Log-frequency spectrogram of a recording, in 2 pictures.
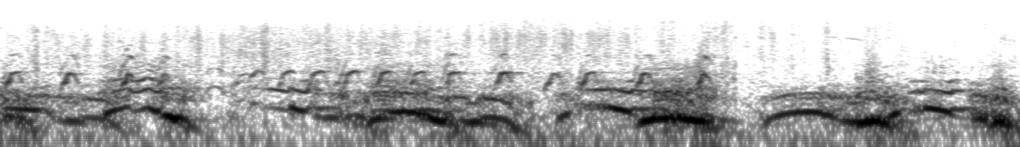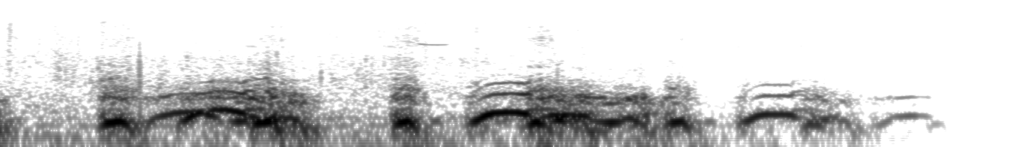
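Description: Lion roaring: a series of deep roars, each rising and falling in pitch, about one a second, growing fainter and stopping about a second before the end.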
